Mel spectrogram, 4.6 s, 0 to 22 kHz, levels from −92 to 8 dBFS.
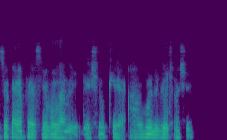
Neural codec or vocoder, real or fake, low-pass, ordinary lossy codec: codec, 44.1 kHz, 2.6 kbps, DAC; fake; 7.2 kHz; MP3, 48 kbps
